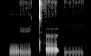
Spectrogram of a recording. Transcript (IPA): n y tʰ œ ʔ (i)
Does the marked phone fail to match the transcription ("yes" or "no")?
no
